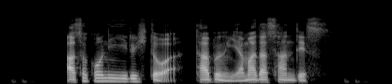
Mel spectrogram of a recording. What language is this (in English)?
Japanese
